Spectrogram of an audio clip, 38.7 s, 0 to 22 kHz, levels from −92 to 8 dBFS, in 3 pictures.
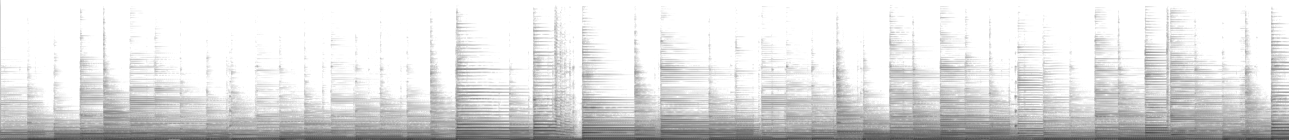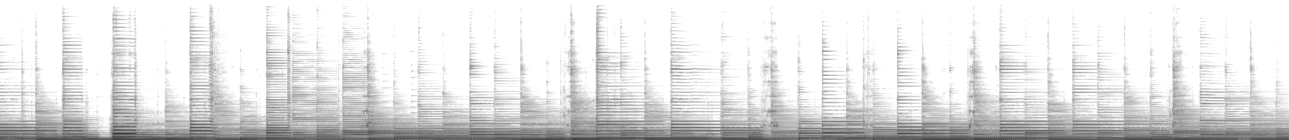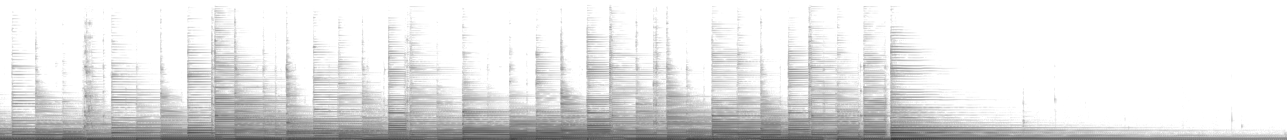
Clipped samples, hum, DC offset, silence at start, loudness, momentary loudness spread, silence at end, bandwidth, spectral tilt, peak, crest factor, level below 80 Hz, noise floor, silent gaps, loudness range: under 0.1%; none; under 0.1%; 0 s; -23 LUFS; 6 LU; 0 s; 14.5 kHz; -7.5 dB/octave; -2 dBFS; 20 dB; -56 dBFS; -45 dBFS; none; 4 LU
